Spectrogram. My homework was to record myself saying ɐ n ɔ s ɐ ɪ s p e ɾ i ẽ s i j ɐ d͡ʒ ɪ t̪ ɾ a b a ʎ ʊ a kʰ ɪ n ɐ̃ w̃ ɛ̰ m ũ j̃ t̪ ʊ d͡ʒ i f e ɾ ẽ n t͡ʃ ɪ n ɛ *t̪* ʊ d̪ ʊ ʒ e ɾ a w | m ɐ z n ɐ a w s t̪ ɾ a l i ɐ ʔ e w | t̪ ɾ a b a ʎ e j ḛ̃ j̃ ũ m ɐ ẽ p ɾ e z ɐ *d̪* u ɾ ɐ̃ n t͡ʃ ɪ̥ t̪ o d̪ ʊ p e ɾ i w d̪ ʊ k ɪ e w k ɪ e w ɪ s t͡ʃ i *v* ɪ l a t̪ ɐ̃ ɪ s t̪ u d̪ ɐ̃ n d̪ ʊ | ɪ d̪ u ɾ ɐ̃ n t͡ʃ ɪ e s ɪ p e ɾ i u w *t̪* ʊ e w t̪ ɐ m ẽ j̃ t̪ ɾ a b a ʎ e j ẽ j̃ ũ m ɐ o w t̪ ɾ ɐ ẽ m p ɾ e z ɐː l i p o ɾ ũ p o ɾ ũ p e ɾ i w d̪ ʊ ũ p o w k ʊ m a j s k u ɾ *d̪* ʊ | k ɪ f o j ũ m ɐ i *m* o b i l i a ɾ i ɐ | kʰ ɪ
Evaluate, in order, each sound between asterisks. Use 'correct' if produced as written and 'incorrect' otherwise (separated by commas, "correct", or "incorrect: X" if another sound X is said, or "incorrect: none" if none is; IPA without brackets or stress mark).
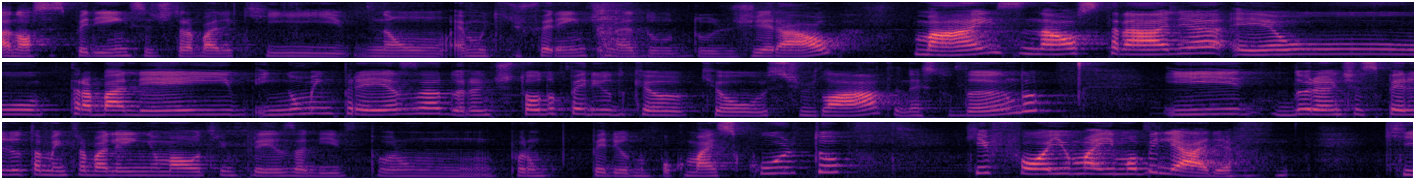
incorrect: d̪, correct, correct, incorrect: d̪, incorrect: t̪, correct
